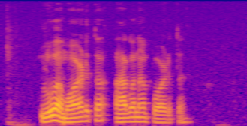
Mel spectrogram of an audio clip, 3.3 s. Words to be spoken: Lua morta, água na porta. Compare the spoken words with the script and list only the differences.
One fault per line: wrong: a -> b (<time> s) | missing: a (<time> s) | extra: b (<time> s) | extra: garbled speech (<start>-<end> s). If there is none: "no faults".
no faults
